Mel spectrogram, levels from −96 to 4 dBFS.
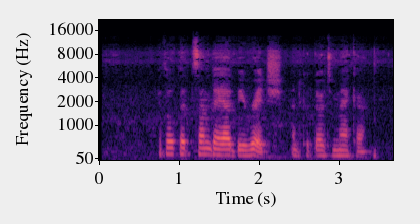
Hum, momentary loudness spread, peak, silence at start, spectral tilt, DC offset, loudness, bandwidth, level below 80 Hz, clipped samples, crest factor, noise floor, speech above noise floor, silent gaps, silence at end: none; 13 LU; -18 dBFS; 0.15 s; -3.5 dB/octave; under 0.1%; -36 LUFS; 14.5 kHz; -76 dBFS; under 0.1%; 20 dB; -62 dBFS; 26 dB; none; 0.2 s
